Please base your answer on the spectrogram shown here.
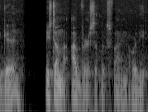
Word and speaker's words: obverse: it doesn't make sense but the word is pronounced obverse why would you change the pronunciation of a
